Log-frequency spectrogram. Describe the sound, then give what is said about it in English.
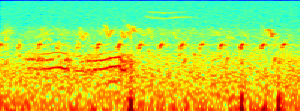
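A busy dusk chorus of warblers, willets and other birds at the Navapatia Field Station, a research station in a small fishing town on an estuary near the Sonora–Sinaloa border, on a calm, still evening: a steady run of short, repeated chirps over rising whistled calls, with a low background rumble and no voices. “It's dusk at the Navapatia Field Station, and a cacophony of warblers, willets, and other birds fills the otherwise calm, still evening.”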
